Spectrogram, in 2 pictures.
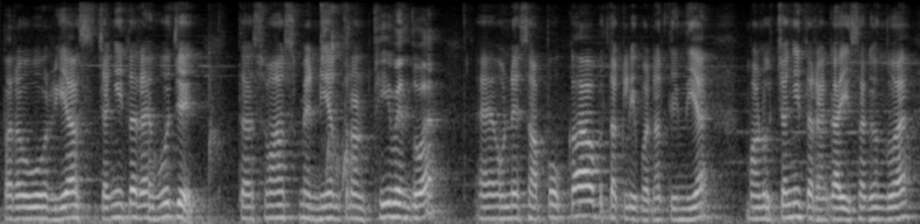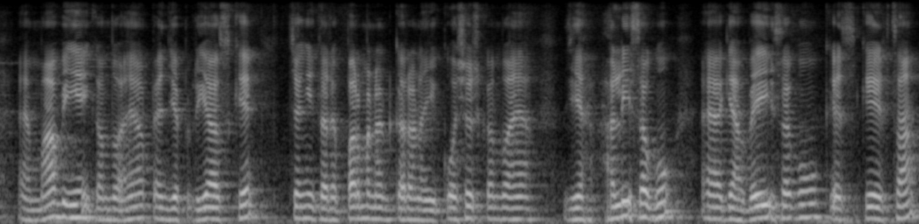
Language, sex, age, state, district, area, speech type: Sindhi, male, 60+, Gujarat, Kutch, rural, spontaneous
